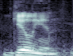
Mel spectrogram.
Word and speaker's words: Gillan: Yeah, Gillan.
